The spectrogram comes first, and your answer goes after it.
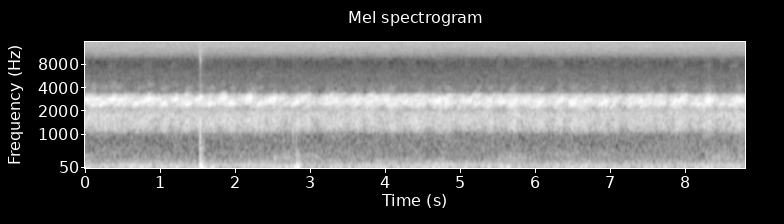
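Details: A frog choir sings at night, countless croaking voices blending into a steady trilled drone, broken only by two sharp clicks early on.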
